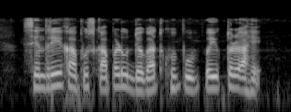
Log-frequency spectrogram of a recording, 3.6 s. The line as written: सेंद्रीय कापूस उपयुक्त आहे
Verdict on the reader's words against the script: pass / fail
fail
